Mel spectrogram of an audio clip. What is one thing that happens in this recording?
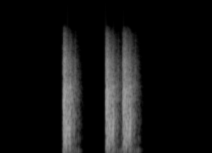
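A piñata bursts with sharp pops.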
